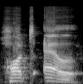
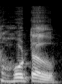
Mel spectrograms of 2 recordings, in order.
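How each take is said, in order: First: The first syllable sounds like hot. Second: The first syllable does not sound like hot. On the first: The speaker calls it right. "हॉट और एल को combine कर देंगे" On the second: The speaker calls it wrong. "It's not होटल"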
